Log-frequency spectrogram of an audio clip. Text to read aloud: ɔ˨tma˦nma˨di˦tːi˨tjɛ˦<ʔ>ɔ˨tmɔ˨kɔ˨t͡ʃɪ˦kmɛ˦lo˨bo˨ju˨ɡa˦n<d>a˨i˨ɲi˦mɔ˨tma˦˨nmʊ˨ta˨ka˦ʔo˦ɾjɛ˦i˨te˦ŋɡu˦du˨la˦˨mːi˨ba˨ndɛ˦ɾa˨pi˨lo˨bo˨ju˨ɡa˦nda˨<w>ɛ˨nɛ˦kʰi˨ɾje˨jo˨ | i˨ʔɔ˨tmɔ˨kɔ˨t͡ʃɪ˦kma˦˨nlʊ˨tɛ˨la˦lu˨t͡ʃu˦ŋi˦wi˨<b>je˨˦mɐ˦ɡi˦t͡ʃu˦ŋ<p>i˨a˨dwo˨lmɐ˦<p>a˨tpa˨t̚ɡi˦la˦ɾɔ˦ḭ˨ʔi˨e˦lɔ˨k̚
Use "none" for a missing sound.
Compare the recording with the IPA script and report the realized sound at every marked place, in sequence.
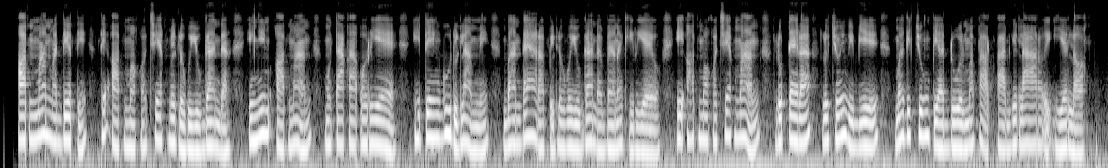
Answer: ʔ, d, b, b, p, p

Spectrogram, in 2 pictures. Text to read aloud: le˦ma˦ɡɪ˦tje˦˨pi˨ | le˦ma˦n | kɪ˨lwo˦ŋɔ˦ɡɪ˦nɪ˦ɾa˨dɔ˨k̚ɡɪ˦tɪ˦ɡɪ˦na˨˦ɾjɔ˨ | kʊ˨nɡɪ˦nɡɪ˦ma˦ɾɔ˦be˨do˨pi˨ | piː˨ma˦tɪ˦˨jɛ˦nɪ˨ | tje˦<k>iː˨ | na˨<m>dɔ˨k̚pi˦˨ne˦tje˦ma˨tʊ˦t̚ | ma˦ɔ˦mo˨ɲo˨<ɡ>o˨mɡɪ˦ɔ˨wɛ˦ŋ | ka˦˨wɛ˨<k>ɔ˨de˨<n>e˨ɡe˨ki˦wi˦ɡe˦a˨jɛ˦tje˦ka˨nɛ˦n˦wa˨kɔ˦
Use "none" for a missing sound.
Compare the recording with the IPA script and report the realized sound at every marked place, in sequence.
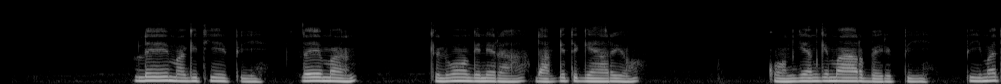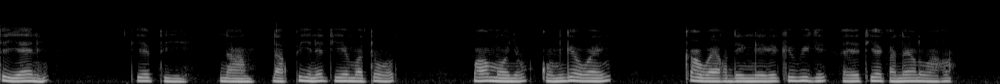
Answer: p, m, k, k, ŋ

